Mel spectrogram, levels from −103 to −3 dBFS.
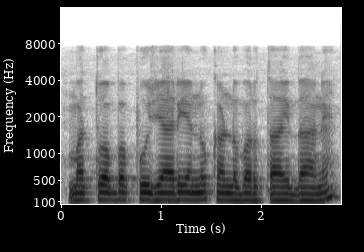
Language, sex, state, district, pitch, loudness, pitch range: Kannada, male, Karnataka, Bidar, 130 Hz, -15 LUFS, 125-135 Hz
